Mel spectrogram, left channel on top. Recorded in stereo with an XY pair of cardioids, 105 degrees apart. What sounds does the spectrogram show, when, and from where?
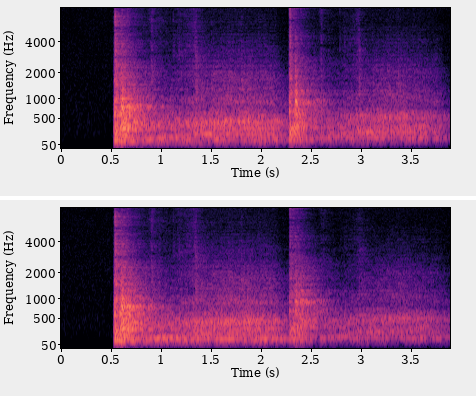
0.5 s a sliding door: 5° left, 0.7 m
2.3 s a sliding door: 60° left, 0.5 m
